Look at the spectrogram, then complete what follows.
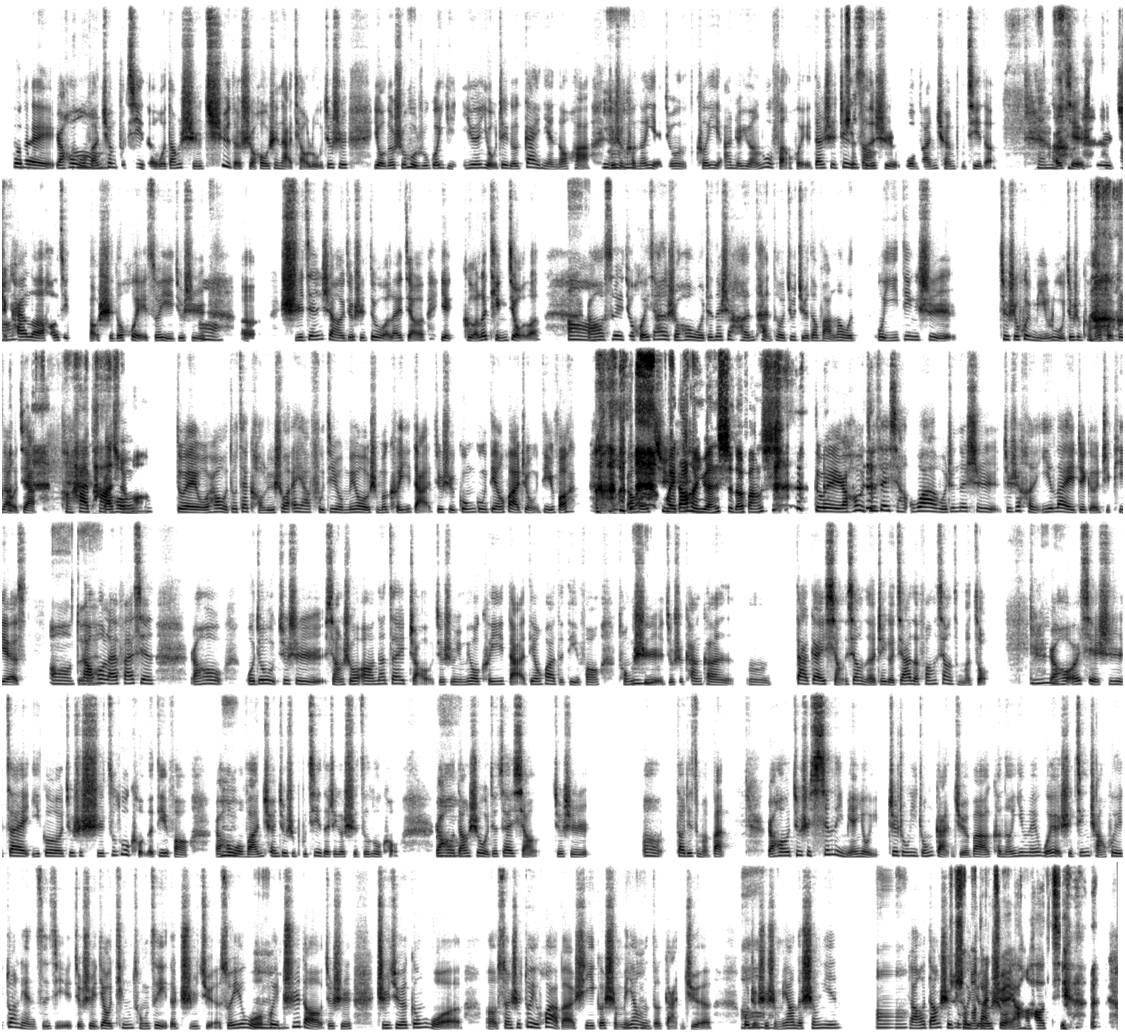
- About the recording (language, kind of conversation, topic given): Chinese, podcast, 当直觉与逻辑发生冲突时，你会如何做出选择？
- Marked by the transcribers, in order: laughing while speaking: "天哪，嗯"; laugh; joyful: "很害怕是吗？"; joyful: "就是公共电话这种地方"; laugh; chuckle; laughing while speaking: "回到很原始的方式"; laugh; swallow; laugh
